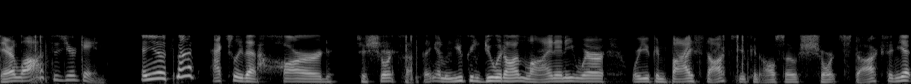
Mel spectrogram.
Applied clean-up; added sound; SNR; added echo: neural mask model Resemble Enhance denoiser.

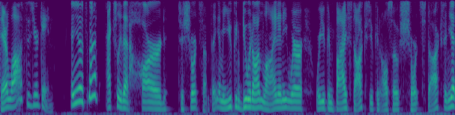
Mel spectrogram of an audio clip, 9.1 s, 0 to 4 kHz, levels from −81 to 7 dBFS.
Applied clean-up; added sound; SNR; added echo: none; none; none; none.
